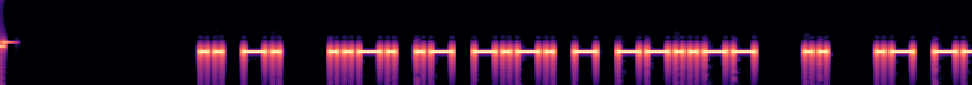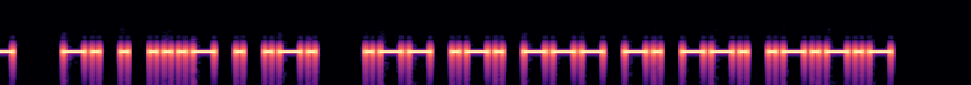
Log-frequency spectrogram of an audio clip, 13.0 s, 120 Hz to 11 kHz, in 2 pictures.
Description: Morse code, heard as a keyed tone, about 25 wpm, 700 Hz. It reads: IN FACT, I AM NEVER WRONG.
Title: Sentences from Top 1000 Words - Review Part 3 - 25wpm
